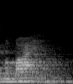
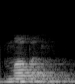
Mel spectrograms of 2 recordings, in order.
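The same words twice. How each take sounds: First: It is said in a British accent. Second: It is said in an American accent. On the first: "British speaker will pronounce them as" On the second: "But the American speaker will pronounce these words as"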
